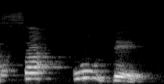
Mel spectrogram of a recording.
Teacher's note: Então, na palavra saúde, note que houve uma pausa entre essas duas vogais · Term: hiato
